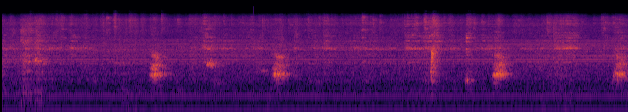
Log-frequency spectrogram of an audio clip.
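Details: English Bulldog from a Florida kennel, with dogs named Salma, Thalia and Cristobal. Short mid-pitched barks come at irregular intervals, about eight in twelve seconds, over a steady low mechanical hum.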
